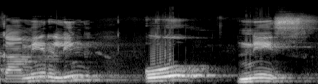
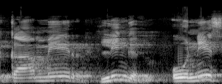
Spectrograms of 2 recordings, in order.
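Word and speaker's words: Kamerlingh Onnes: हेइक कामेरलिंग, है ना, कामेरलिंग ओनेस, ओनेस, है ना। क्या है यहाँ पे प्रोनाउंसिएशन गलत लिखा रहता है दोस्तों बुकों में, इसलिए मैं आपको सही नाम बता रहा हूँ।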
